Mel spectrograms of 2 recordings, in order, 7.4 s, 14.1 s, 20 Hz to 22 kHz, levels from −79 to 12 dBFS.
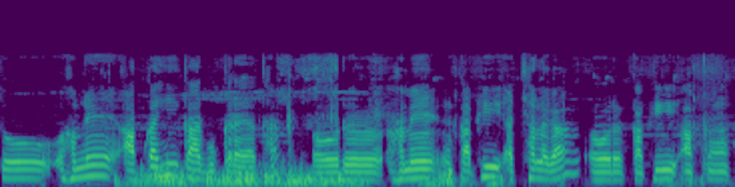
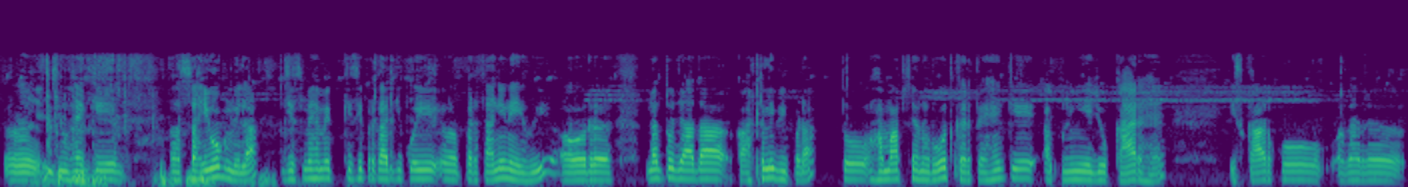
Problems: background sounds at intervals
